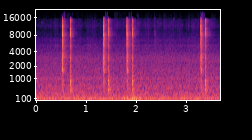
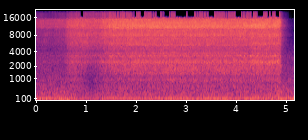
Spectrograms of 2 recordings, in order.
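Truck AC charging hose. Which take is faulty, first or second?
second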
